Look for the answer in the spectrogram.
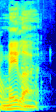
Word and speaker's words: Mélat: Are we pronouncing it right? – No. – Oh. – Mélat. – There we go.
